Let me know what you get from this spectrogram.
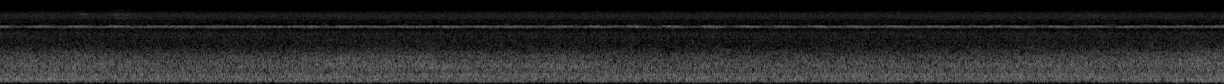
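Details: Cicadas calling at night in winter in a Florida back yard: a steady, unbroken high-pitched whine holds one note throughout, over a dense hiss of background insect noise.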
